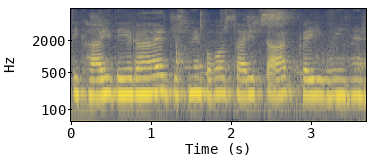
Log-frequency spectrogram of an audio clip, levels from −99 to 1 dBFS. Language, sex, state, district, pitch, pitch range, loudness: Hindi, female, Madhya Pradesh, Katni, 195 Hz, 185-200 Hz, -14 LUFS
